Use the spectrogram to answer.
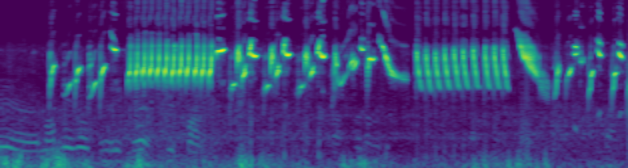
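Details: European goldfinch song used to stimulate a pet goldfinch to sing: fast, high twittering with liquid chirps and buzzy trills, including two long rapid trill bursts, continuous for nearly five seconds.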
